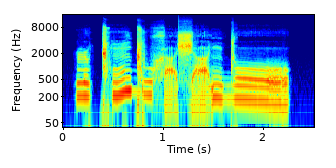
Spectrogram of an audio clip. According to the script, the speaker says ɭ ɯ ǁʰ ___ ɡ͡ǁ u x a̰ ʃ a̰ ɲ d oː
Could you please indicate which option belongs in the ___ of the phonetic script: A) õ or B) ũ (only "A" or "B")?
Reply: B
